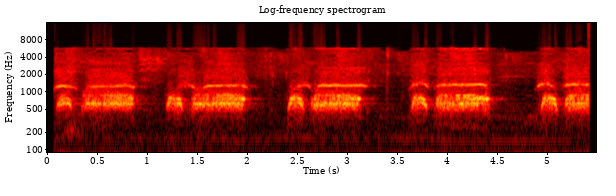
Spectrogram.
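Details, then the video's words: Spotted dove, a cu khách type, from a dove breeding garden in Ba Vì, Hanoi, northern Vietnam, cooing in low mellow phrases, a short note then a longer hooting coo, repeated about five times with brief gaps. "chim cu khách"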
